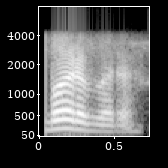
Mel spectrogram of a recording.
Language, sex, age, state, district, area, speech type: Marathi, female, 60+, Maharashtra, Mumbai Suburban, urban, conversation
